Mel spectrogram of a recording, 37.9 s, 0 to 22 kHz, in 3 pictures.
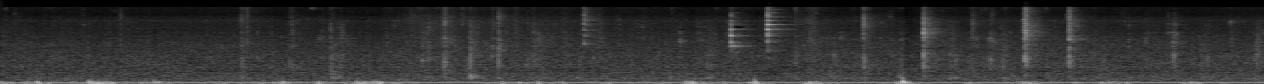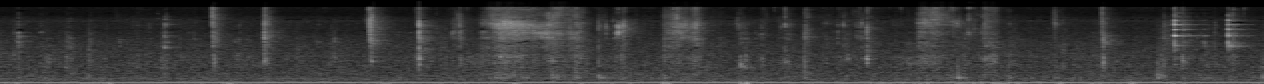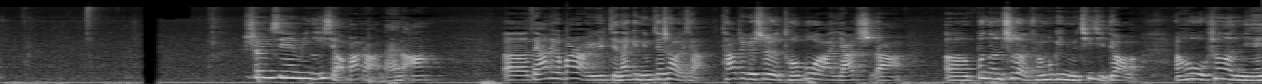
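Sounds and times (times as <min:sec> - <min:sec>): steady low hum: 0:00.0 - 0:37.9.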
